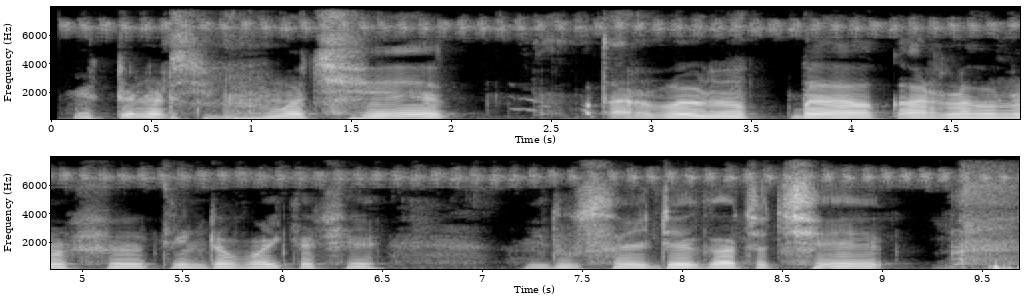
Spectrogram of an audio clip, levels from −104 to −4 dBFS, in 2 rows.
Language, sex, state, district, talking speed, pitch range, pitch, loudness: Bengali, male, West Bengal, Dakshin Dinajpur, 95 wpm, 115-125 Hz, 120 Hz, -22 LUFS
